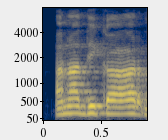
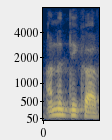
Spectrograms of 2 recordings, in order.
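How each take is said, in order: First: अनाधिकार slowly with long naa; wrong pronunciation. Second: अनधिकार with short na, "a-na-dhikaar"; correct pronunciation. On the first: Teacher shows the mistake, अनाधिकार slow with long naa. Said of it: "नहीं". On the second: Teacher gives the right form, अनधिकार with short na. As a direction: keep the second vowel of अनधिकार short. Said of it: "होता है भाई". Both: Shown as a demonstration.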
